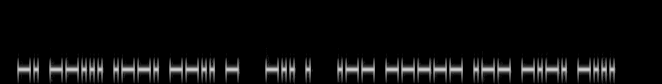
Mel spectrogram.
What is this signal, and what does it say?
Morse code, heard as a keyed tone, about 30 wpm, 700 Hz. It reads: N7PZT DE W0WCB
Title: USA Callsign DE Callsign 30wpm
